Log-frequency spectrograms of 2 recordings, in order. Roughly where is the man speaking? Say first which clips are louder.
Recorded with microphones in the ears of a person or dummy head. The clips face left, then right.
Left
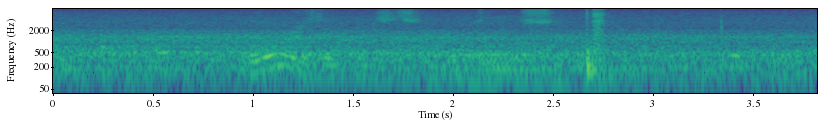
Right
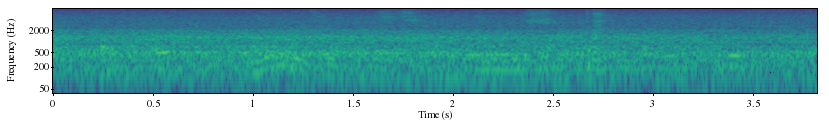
Left 5 dB; left.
